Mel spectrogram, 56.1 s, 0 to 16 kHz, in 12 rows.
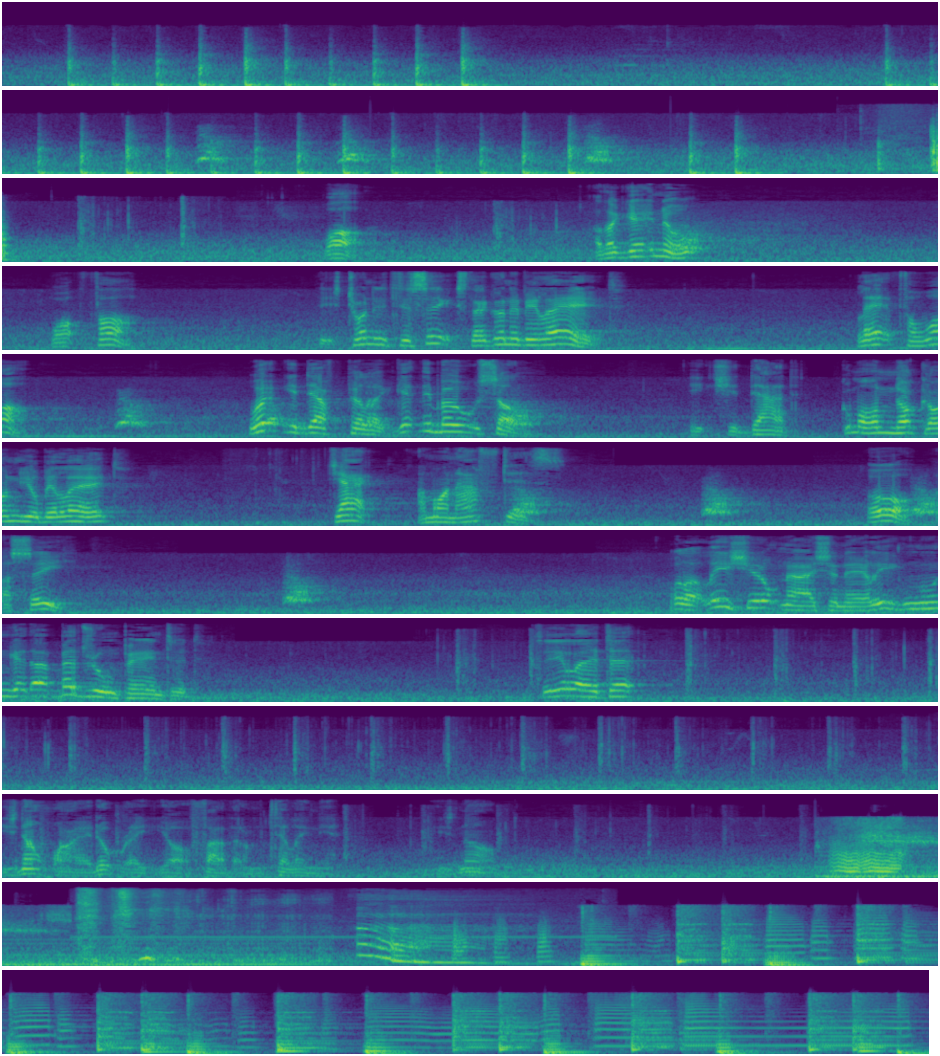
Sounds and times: Speech: 11.0 - 11.3, 12.3 - 12.9, 14.3 - 14.8, 15.6 - 17.2, 18.3 - 18.9, 20.0 - 21.4, 22.2 - 24.1, 25.0 - 26.2, 27.7 - 28.5, 31.4 - 33.8, 35.4 - 36.0, 42.1 - 44.7.

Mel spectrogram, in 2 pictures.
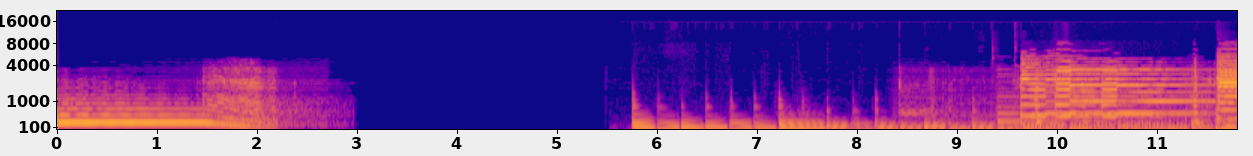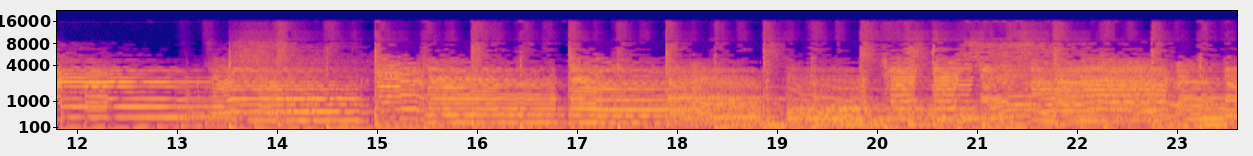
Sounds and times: Electric guitar: 0.0 - 2.9, 8.4 - 23.6
Tapping (guitar technique): 5.8 - 23.6.

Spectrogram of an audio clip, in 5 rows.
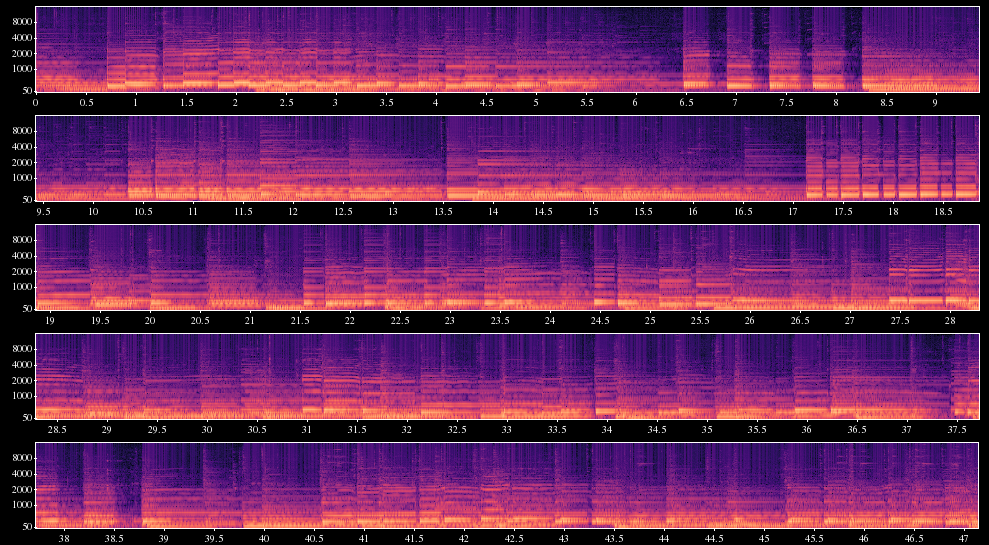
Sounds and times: Acoustic guitar: 0.0 - 47.1.

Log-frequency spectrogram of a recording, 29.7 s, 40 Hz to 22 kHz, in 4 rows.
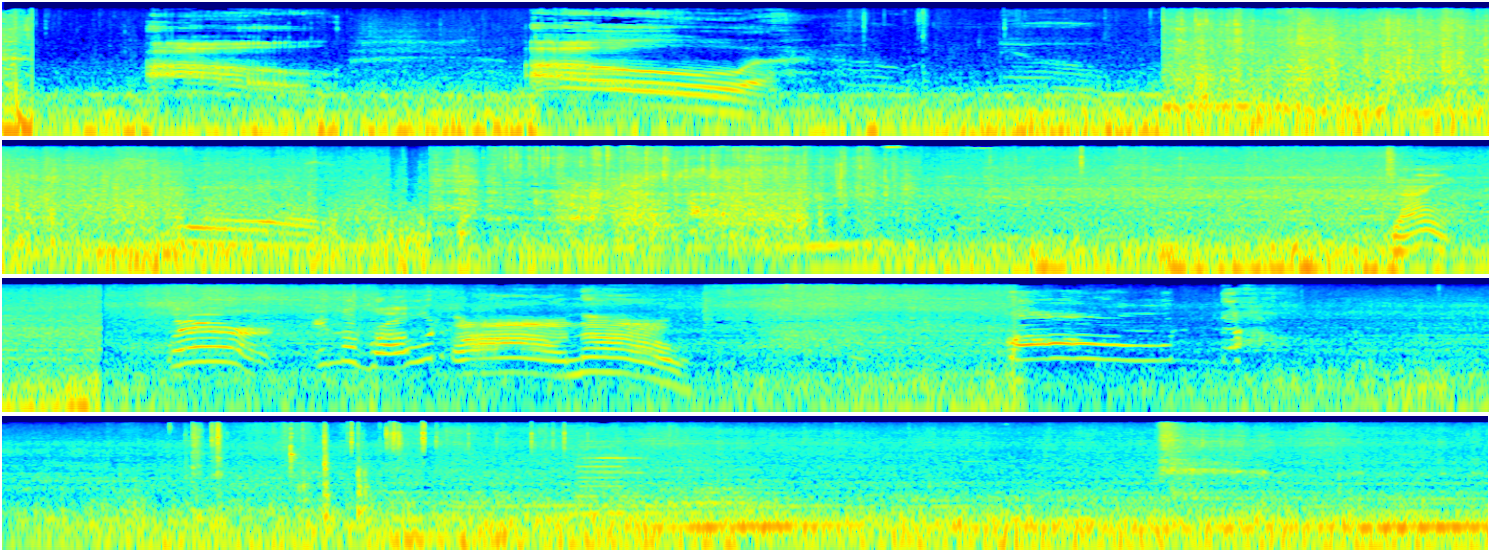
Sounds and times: Outside, urban or manmade: 0.0 - 29.7
Traffic noise, roadway noise: 0.0 - 29.7.

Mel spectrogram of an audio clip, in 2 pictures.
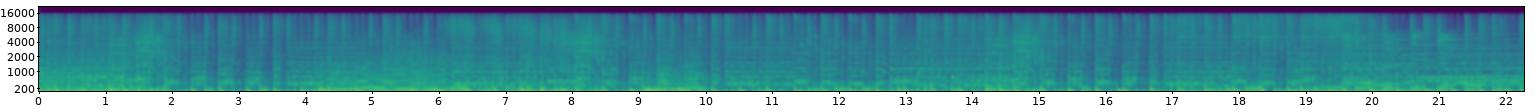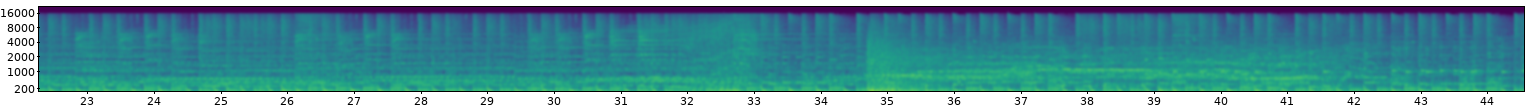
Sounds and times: Music: 0.0 - 44.5.

